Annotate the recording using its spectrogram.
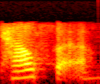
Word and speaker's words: Kalsa: It's Kalsa, like salsa with a K.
